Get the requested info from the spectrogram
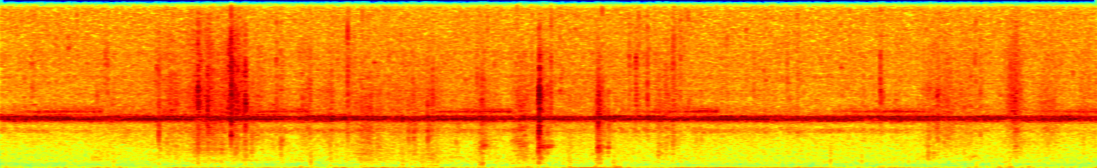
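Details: Autumn insects calling at night beside a garden bonfire, a steady high unbroken trill holding one pitch throughout, with sharp crackles and pops from the fire and a low rumble rising and falling underneath.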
